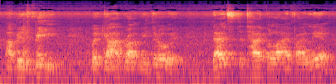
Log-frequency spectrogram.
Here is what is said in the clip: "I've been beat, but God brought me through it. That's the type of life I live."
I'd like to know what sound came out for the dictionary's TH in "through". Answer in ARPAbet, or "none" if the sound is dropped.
TH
